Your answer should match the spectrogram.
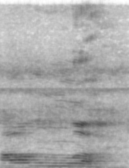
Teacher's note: Hukum tajwidnya yaitu tafhim. Karena lam jalalah yang berharokat fathah, cara membacanya itu ditebalkan seperti ini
